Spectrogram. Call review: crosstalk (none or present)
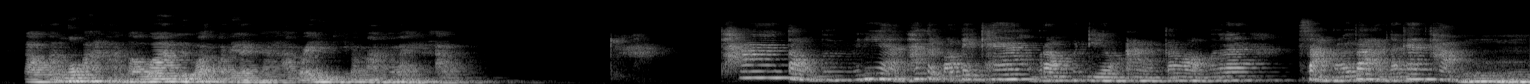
none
